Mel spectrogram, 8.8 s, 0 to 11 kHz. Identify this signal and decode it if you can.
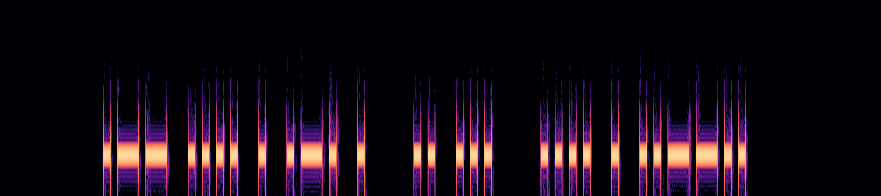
Morse code, heard as a keyed tone, about 17 wpm, 700 Hz. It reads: WHERE IS HE?
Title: Sentences from Top 200 Words 17wpm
